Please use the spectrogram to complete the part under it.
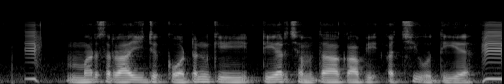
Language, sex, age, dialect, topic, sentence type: Hindi, male, 25-30, Kanauji Braj Bhasha, agriculture, statement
